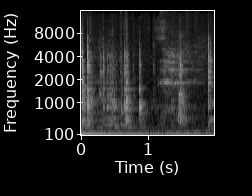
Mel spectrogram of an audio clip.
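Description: Light metal clicks and taps from handling the oil-pan drain plug and tools under the van, over a steady low hum.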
